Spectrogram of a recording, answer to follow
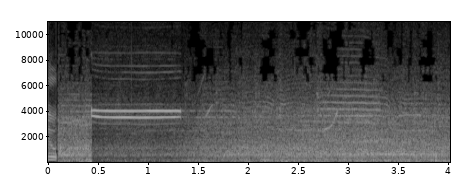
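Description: A football referee's whistle blown once, a steady shrill note of about a second, signalling the free kick to be taken. It sounds over the steady noise of a large stadium crowd.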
